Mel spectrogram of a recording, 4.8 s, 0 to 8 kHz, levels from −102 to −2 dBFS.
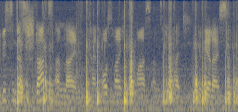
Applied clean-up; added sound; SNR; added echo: none; Writing; -4 dB; none.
